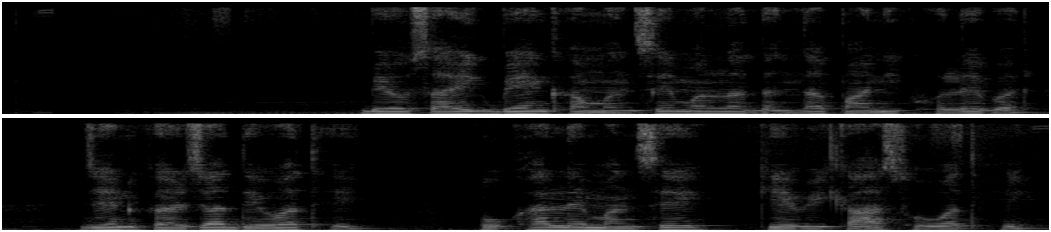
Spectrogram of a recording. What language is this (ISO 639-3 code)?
hne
